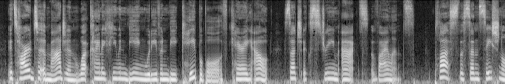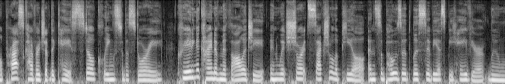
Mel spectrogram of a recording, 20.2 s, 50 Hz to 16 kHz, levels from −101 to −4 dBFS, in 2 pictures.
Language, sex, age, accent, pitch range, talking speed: English, female, 20-39, American, 190-225 Hz, 145 wpm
